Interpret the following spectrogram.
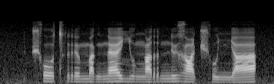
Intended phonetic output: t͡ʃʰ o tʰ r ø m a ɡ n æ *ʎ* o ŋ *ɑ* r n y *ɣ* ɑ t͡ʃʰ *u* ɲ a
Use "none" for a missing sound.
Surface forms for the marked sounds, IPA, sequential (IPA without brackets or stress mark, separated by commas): ʎ, ɑ, ɣ, u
